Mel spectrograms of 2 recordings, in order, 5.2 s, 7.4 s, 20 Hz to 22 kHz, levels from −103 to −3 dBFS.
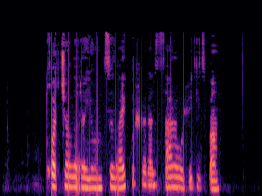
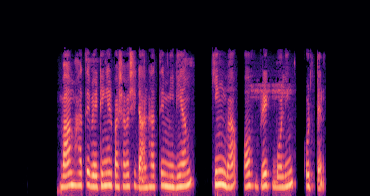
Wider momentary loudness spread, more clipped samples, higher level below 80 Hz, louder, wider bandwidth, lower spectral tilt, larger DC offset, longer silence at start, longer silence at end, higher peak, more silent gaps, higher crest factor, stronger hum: first, 11 LU vs 7 LU; neither; second, -66 dBFS vs -60 dBFS; second, -31 LUFS vs -19 LUFS; first, 11.5 kHz vs 7.8 kHz; about the same, -5.5 dB/octave vs -5.5 dB/octave; neither; second, 0.9 s vs 1.2 s; about the same, 0.9 s vs 0.95 s; second, -12 dBFS vs -2 dBFS; second, none vs 5.98-6.07 s; about the same, 20 dB vs 18 dB; neither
